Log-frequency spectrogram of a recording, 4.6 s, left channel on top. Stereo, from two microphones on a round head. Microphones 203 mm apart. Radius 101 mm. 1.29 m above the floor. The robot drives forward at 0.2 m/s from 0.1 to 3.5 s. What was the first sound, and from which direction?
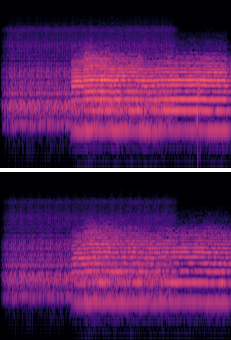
A trumpet, 40° left (ahead or behind).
